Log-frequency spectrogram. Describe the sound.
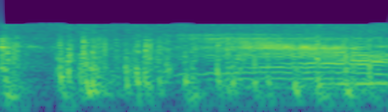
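Cattle bawl and moo during a branding, several overlapping calls merging into a dense, steady lowing that holds fairly loud for two seconds with no voices.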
